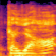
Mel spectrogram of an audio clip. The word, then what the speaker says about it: Kaia Ra: Kayara, est-ce que je prononce bien ?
